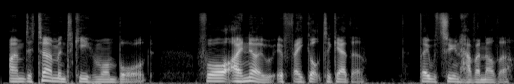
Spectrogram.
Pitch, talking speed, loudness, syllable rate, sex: 125 Hz, 235 wpm, -21 LUFS, 6.9 syllables/s, male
